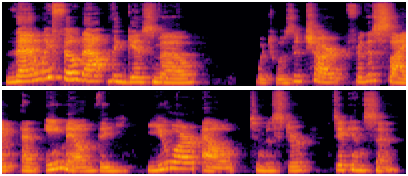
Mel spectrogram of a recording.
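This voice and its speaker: A woman reading a children's story aloud, narrating expressively and deliberately and acting out the dialogue. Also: medium pitch. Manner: animated, deliberate, acts out dialogue. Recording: roomy, distant microphone.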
